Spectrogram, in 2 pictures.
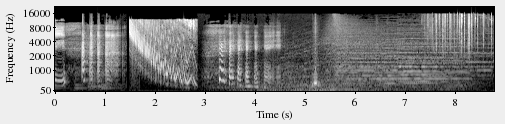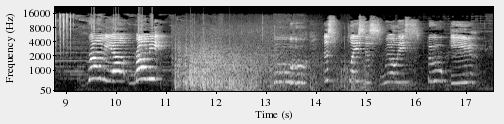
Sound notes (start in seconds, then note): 0.4 laughs; 1.4 space noises; 3.1 laughs; 3.5 adventurous music; 7.4 spider noises; 11.1 thunder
